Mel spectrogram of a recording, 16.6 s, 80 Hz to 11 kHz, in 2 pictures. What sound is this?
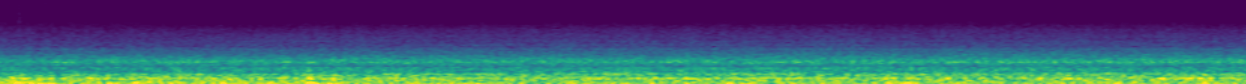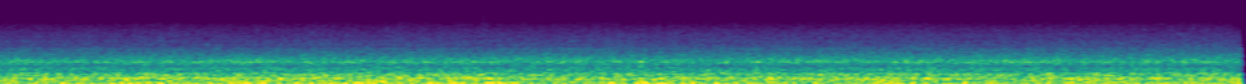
Honda CRV, driving on a highway at 100 km/h. Recorded with a Zoom H2n.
